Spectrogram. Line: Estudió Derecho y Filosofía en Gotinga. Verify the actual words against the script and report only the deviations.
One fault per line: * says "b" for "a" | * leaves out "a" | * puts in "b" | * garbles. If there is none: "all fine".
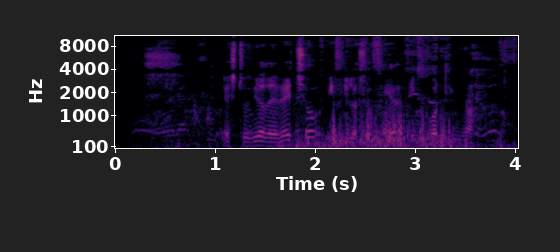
all fine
